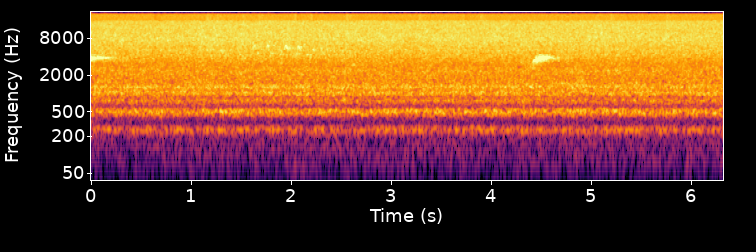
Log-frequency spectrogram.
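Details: A honey bee swarm pouring from a hive, described as a tornado of bees: a constant, dense, layered humming buzz that never lets up, with two brief high chirps from a bird.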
